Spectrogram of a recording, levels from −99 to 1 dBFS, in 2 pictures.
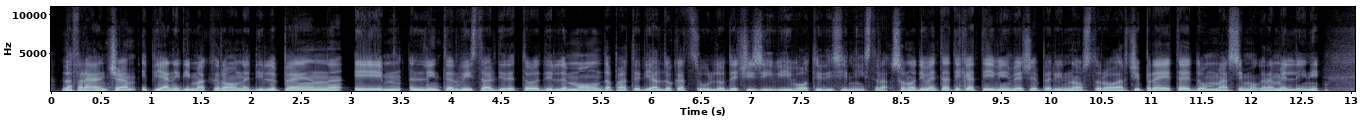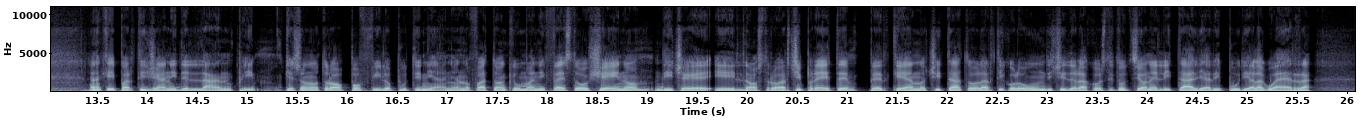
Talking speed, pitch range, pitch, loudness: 155 wpm, 75-95 Hz, 85 Hz, -25 LUFS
